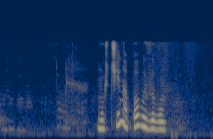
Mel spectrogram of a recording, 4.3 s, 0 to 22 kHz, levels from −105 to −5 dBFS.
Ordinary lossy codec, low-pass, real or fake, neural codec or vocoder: none; 7.2 kHz; real; none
